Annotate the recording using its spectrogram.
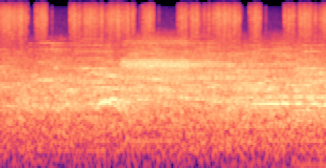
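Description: Crowd in a gymnasium at a basketball game: a steady din of many voices talking at once.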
